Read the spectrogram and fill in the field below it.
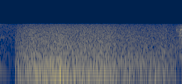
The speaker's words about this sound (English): Yeah, I was wondering what was going on over there. Yeah, it's a car wash.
